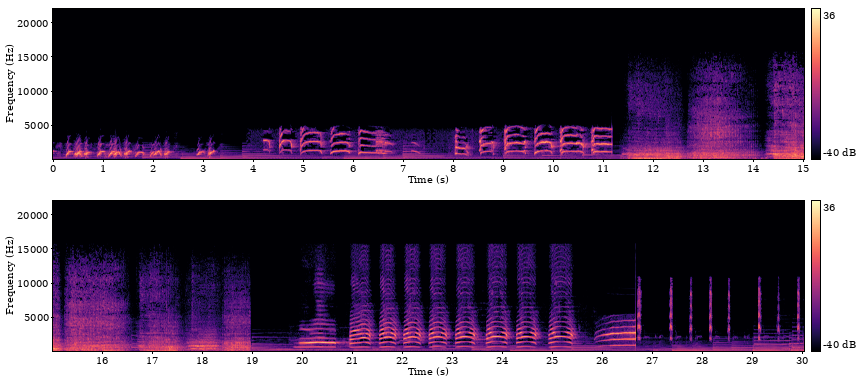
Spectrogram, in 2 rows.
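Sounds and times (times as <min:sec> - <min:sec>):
background music: 0:00.0 - 0:30.0
high arching animal cries: 0:04.2 - 0:07.4, 0:08.0 - 0:19.0, 0:19.8 - 0:26.8
tiger roars and growls: 0:11.4 - 0:19.0.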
